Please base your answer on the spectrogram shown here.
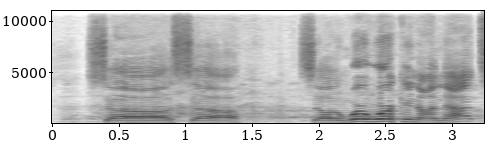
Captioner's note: audience laughing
